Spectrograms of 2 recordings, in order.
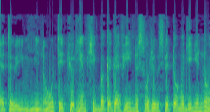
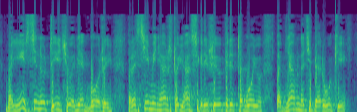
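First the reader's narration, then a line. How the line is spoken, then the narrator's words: Pleading exclamation. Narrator (Russian): Страж воскликнул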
